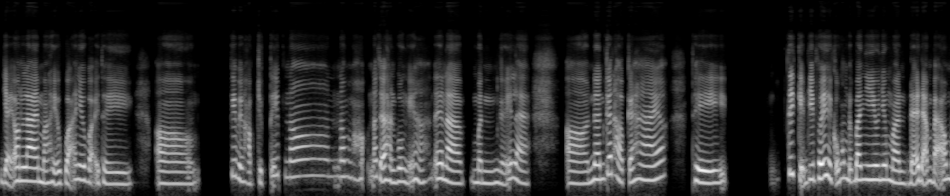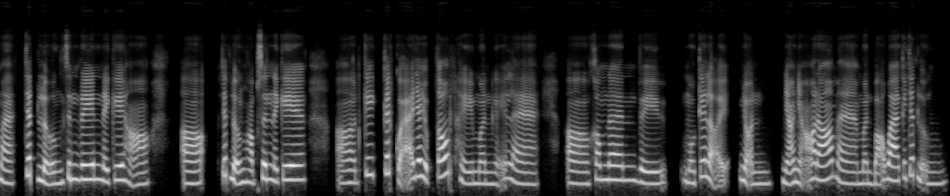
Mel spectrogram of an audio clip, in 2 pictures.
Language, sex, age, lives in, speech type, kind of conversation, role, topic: Vietnamese, female, 18-19, Vietnam, conversation, podcast, guest, Bạn nghĩ thế nào về việc học trực tuyến so với học trực tiếp?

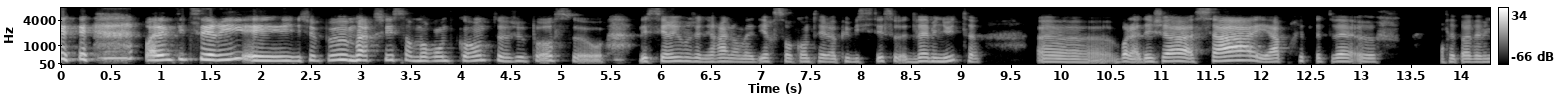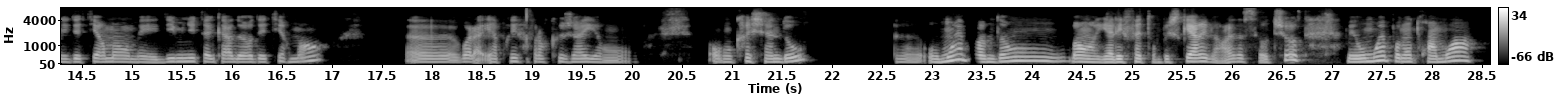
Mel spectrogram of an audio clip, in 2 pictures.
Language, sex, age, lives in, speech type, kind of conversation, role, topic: French, female, 50-54, France, conversation, advice, user, Pourquoi est-ce que je ne progresse plus malgré un entraînement régulier ?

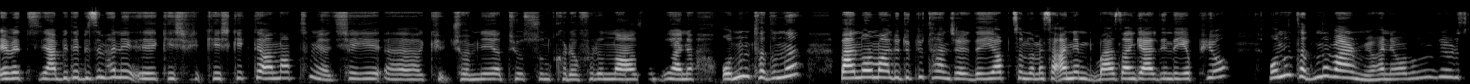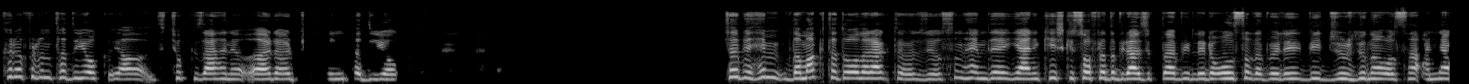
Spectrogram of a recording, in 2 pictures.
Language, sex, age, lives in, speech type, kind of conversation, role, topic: Turkish, female, 35-39, Germany, conversation, podcast, guest, Aile yemekleri sana hangi anıları çağrıştırıyor?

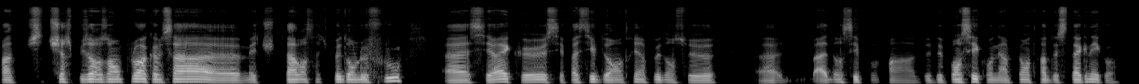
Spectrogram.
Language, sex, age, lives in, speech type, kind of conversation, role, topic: French, male, 20-24, France, conversation, advice, advisor, Comment savoir si ma carrière est en train de stagner ?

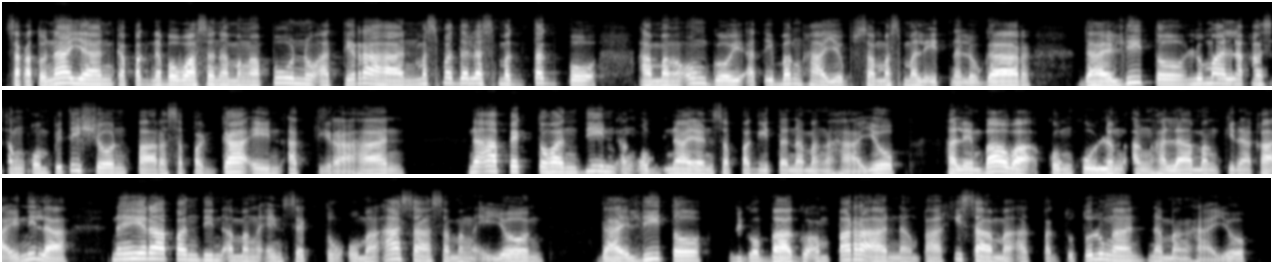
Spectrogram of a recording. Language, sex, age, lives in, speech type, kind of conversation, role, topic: Filipino, male, 30-34, Philippines, read, expert-assistant, expert, Ano ang mga epekto ng pagputol ng kagubatan sa mga hayop?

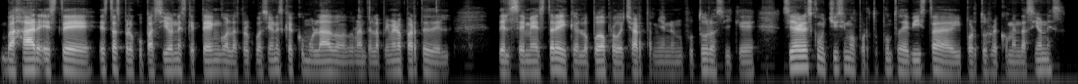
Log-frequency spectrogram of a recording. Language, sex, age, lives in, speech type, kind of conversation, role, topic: Spanish, male, 20-24, Mexico, conversation, advice, user, ¿Cómo puedo mantener mis hábitos durante períodos de estrés?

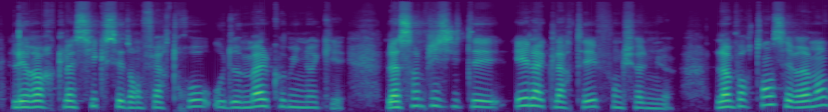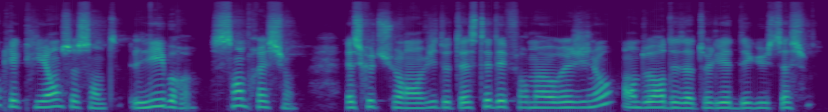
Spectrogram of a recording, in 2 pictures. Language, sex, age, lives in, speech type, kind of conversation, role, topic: French, female, 25-29, France, read, expert-assistant, expert, Comment se former au marketing en utilisant ce qu’on observe dans la vie quotidienne ?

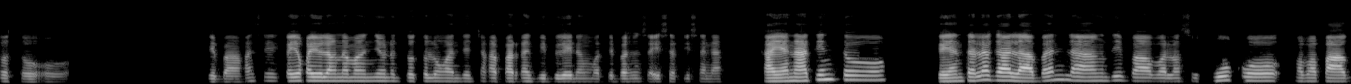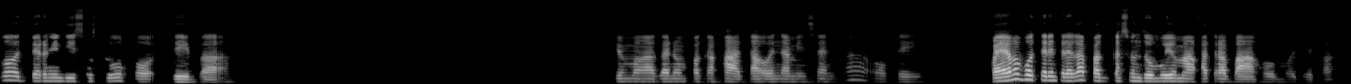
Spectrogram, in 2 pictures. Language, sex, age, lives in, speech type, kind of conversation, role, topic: Filipino, male, 20-24, Philippines, conversation, unstructured, none, Ano ang ginagawa mo para maging masaya sa trabaho?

